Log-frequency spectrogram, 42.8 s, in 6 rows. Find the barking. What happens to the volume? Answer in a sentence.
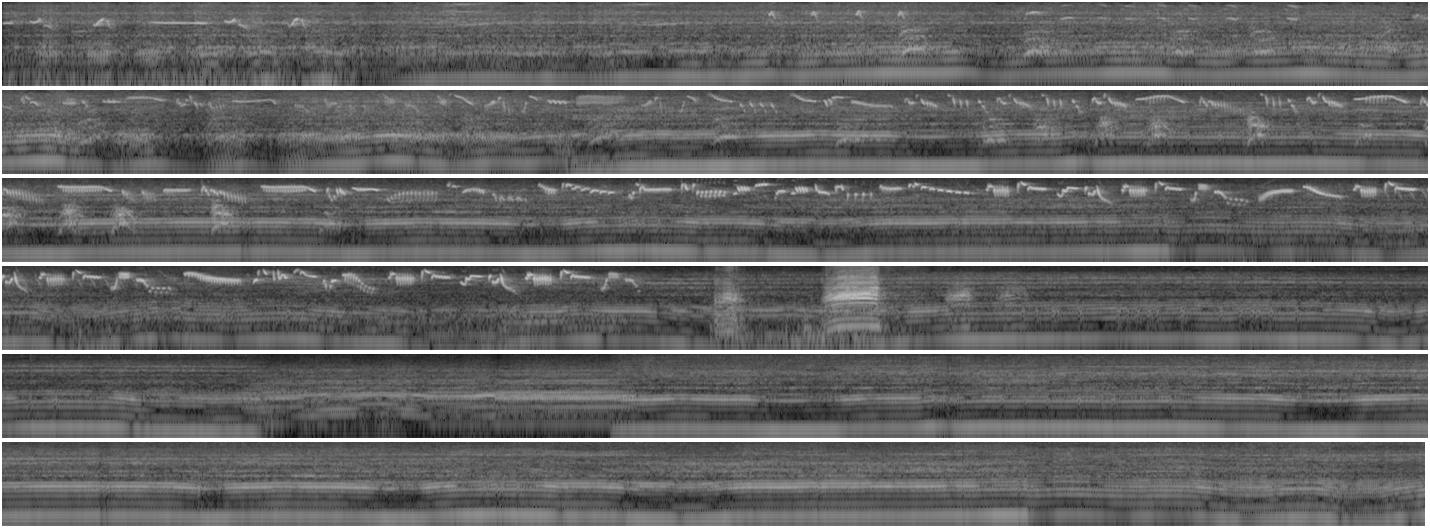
The volume of the barking goes down, then up.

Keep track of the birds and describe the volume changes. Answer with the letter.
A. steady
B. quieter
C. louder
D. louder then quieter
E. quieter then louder
C.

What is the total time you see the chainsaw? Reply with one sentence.
The chainsaw can be heard for 43 seconds in total.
